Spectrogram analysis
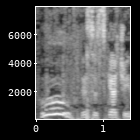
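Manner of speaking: excited whoop. Real, not acted. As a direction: yelp at the shaky floor. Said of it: "I got all excited".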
